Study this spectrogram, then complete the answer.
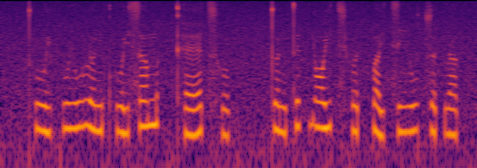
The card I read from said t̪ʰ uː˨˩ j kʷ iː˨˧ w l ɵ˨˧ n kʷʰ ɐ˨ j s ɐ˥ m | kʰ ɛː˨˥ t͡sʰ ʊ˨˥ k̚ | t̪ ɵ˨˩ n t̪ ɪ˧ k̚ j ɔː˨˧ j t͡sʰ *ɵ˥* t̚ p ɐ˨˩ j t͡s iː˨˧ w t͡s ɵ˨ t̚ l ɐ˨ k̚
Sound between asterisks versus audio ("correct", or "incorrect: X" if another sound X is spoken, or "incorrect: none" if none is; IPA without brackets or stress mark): incorrect: ɵ˨˥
